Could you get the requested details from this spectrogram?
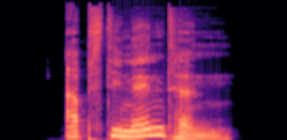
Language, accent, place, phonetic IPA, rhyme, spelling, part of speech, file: German, Germany, Berlin, [apstiˈnɛntn̩], -ɛntn̩, abstinenten, adjective, De-abstinenten.ogg
- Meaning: inflection of abstinent: 1. strong genitive masculine/neuter singular 2. weak/mixed genitive/dative all-gender singular 3. strong/weak/mixed accusative masculine singular 4. strong dative plural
